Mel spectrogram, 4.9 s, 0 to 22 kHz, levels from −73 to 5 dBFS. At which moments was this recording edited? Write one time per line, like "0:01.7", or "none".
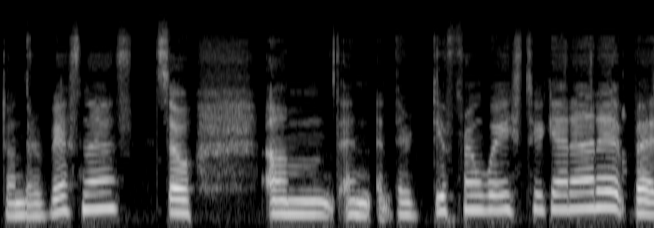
0:01.1
0:02.5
